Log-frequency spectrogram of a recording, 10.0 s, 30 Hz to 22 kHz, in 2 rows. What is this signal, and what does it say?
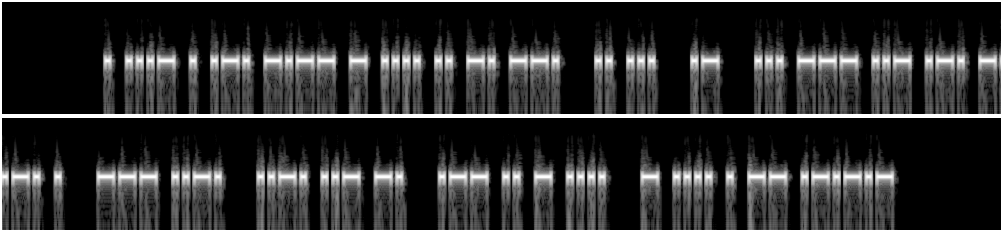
Morse code, heard as a keyed tone, about 46 wpm, 700 Hz. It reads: EVERYTHING IS A SOURCE OF FUN WITH THEM.
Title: Sentences from Top 1000 Words - Review Part 5 - 45wpm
